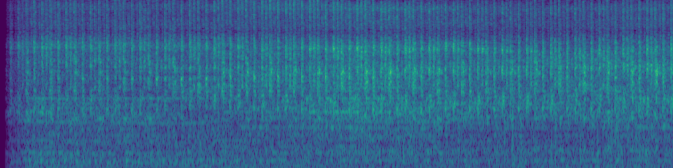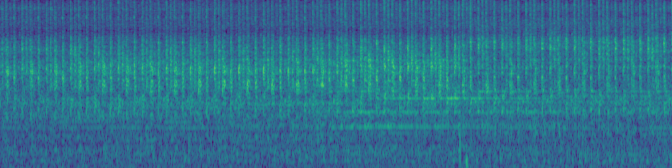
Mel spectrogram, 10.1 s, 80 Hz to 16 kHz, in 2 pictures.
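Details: 2008 BMW 325xi N52B25 petrol six idling after lifter replacement: fast, light, even ticking riding on top of the engine note.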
